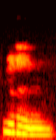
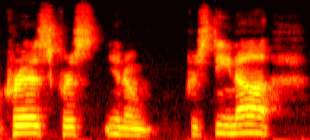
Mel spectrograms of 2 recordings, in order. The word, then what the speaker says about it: Christine: information quickly, and just Christine. It's Christine. Michelle. Christine. You might want to write that down. Okay. It's Christine. Mm-hmm. It seems, and it seemed like when you said her name wrong, Christina, that she got really upset.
